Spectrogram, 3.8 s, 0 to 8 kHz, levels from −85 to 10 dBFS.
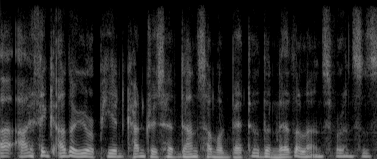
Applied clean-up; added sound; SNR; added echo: none; none; none; none.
